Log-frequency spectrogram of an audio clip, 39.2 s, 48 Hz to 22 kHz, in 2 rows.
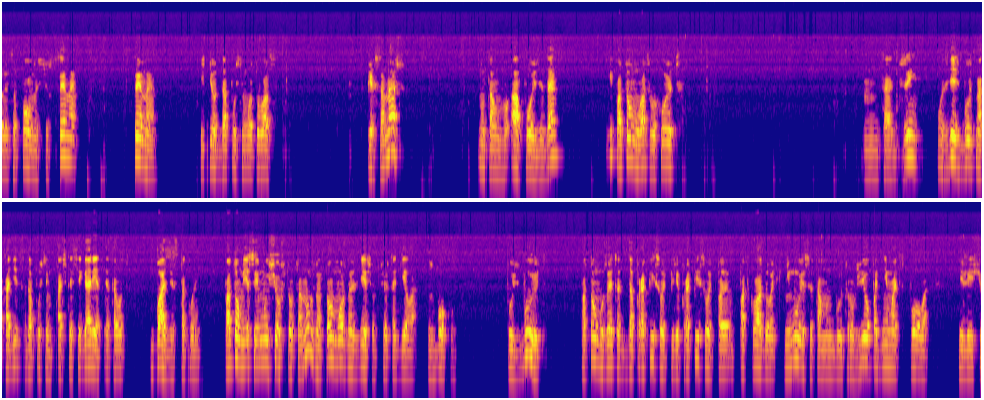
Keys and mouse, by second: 2.0 shift+middle click, 4.0 click, 5.3 shift+middle click, 7.6 KP_1, 8.6 shift+middle click, 11.8 click, 13.6 shift+middle click, 15.5 click, 17.8 g, 19.8 click, 20.8 shift+middle click, 34.7-35.9 middle drag, 38.9 middle click.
